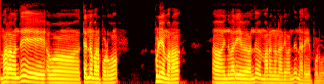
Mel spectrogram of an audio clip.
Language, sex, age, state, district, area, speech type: Tamil, male, 18-30, Tamil Nadu, Krishnagiri, rural, spontaneous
